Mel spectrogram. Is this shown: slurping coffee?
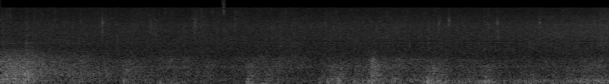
no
